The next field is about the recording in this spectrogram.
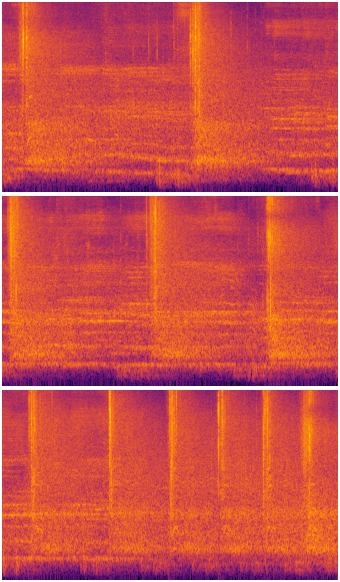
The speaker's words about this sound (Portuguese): é isso aí, o famoso grito de guerra viking.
